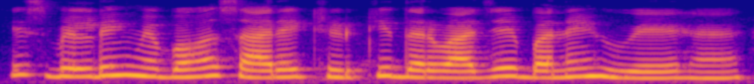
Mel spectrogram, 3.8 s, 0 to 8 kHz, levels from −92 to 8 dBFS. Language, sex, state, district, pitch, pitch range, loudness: Hindi, female, Jharkhand, Garhwa, 265 Hz, 245-290 Hz, -13 LUFS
